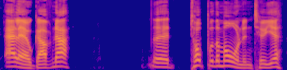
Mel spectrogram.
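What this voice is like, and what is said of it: Mock British accent. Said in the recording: “people in England also speak English, but they're like ... is that Irish? ... British. So, they have different accents.”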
